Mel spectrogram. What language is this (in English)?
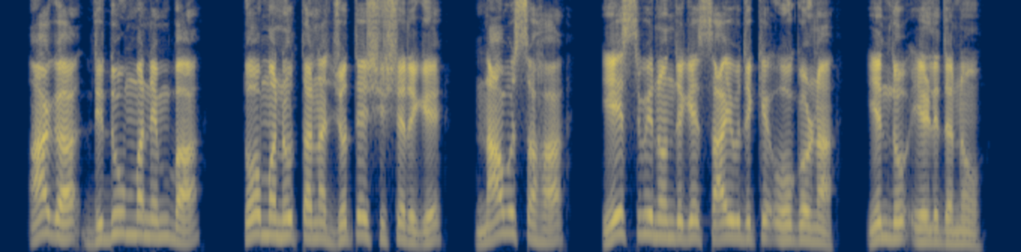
Kannada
